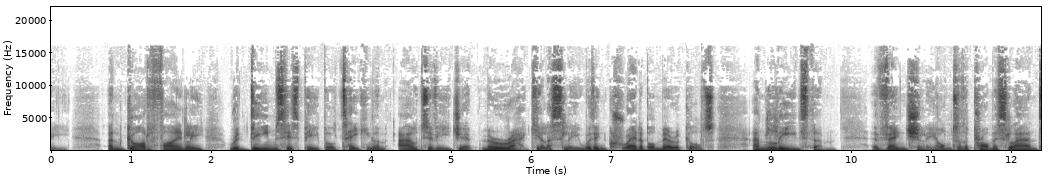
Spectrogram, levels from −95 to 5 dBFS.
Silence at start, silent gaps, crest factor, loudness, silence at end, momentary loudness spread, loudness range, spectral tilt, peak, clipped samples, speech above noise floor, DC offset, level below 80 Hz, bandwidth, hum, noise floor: 0 s; none; 18 dB; -18 LUFS; 0.05 s; 8 LU; 1 LU; -4 dB/octave; 0 dBFS; under 0.1%; 28 dB; under 0.1%; -40 dBFS; 16.5 kHz; none; -45 dBFS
